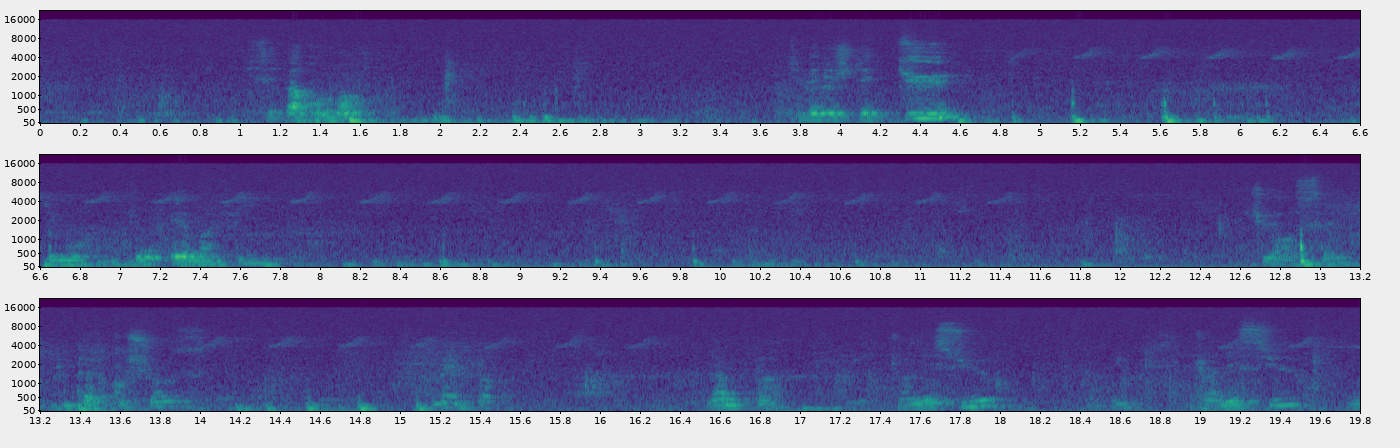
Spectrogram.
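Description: A man speaks sternly and with animation, close by.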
